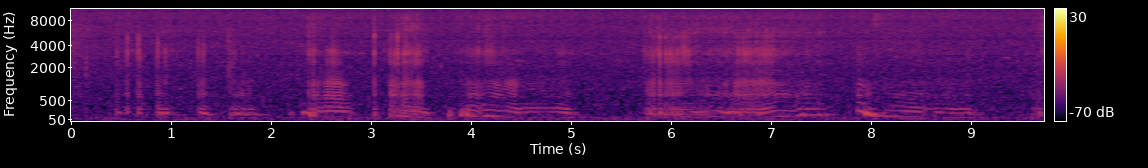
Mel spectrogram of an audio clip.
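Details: 2-year-old female British Shorthair cat snoring while napping: soft, rhythmic nasal rumbles with each breath over about ten seconds; ordinary, harmless snoring.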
